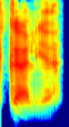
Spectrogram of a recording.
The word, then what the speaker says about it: Cala: Слово «кала» — испанского происхождения, а потому читается и, соответственно, пишется по правилам испанского языка, то есть «калия». Здесь и далее примечание переводчика.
